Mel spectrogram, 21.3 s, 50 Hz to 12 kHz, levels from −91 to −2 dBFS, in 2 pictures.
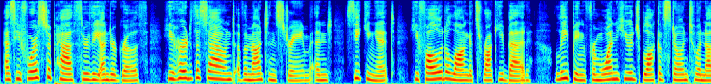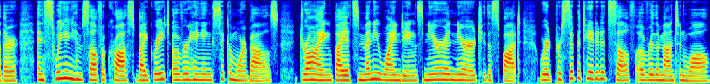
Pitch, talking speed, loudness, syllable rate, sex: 220 Hz, 175 wpm, -18 LUFS, 5.0 syllables/s, female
